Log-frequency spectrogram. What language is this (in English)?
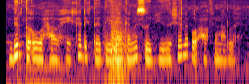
Somali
